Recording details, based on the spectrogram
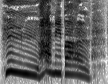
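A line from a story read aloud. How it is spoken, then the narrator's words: Calling. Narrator (German): rief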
